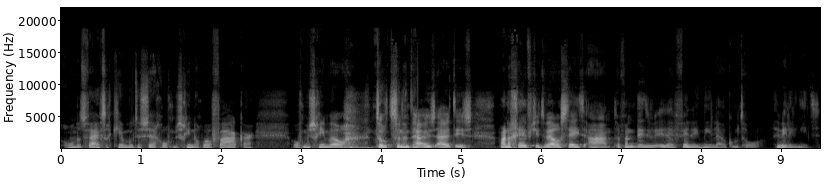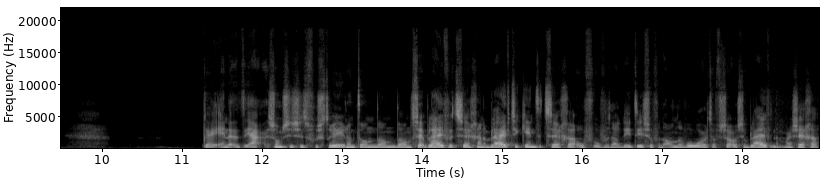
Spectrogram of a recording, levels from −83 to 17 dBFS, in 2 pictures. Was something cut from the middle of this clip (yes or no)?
yes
